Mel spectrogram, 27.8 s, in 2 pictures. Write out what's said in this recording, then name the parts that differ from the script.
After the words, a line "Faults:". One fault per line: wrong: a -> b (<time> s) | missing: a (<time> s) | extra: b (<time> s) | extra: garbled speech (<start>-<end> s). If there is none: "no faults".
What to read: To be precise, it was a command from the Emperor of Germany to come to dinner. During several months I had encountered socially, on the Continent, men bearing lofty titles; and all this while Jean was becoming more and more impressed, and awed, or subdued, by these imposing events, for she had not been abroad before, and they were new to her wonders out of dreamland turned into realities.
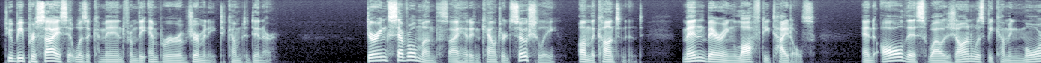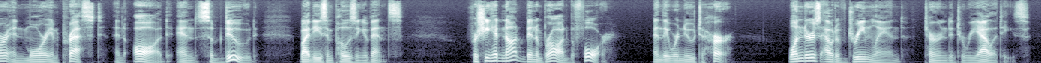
To be precise, it was a command from the Emperor of Germany to come to dinner. During several months I had encountered socially, on the Continent, men bearing lofty titles; and all this while Jean was becoming more and more impressed, and awed, and subdued, by these imposing events, for she had not been abroad before, and they were new to her wonders out of dreamland turned into realities.
Faults:
wrong: or -> and (16.2 s)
